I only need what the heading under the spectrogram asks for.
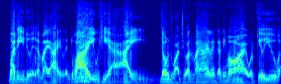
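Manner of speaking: witch voice held throughout. Showing how they voice Petey on the mountain in the series: Petey's witch voice. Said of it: "I just do like a witch voice of".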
